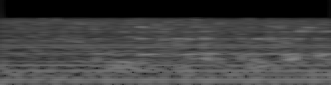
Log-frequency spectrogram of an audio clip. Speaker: and you hear the gurgling but as you can see the water levels aren't the same height anymore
